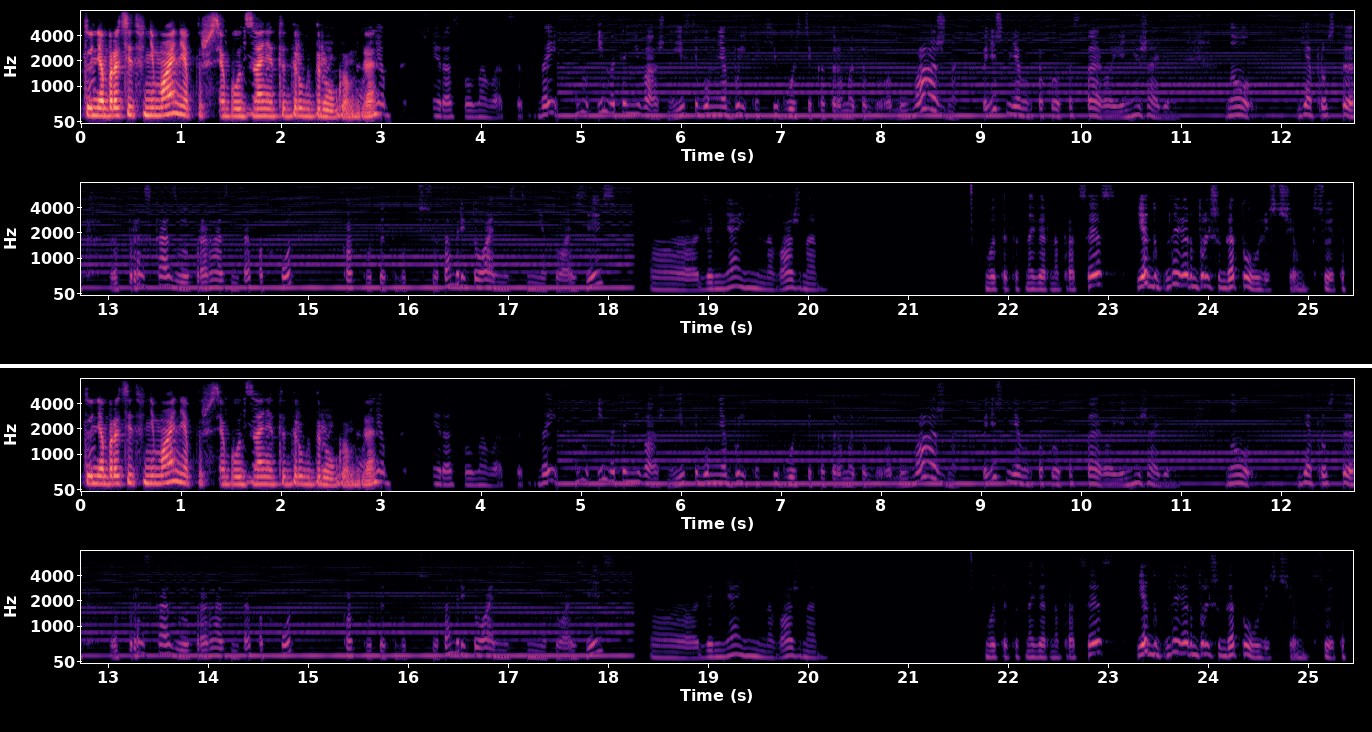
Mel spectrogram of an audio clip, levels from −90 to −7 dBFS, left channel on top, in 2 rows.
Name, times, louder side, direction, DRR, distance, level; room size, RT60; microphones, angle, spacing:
voice 1, 0.0-3.0, left 6 dB, 85° left, 0.7 m, -30 dB
voice 2, 1.4-1.9 2.2-3.1 3.5-4.2 4.6-11.8 12.1-14.4 14.7-14.9 15.4-18.1 18.4-20.1 21.8-25.3, left 2 dB, 40° left, 5.9 m, -52 dB
sound 1, 4.8-18.3, left 1 dB, 15° left, 4.6 m, -58 dB
open air
head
